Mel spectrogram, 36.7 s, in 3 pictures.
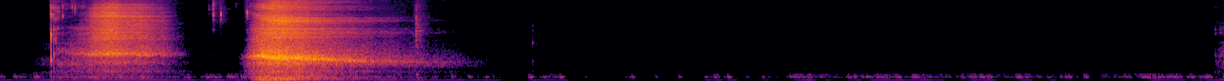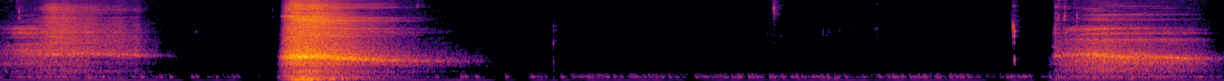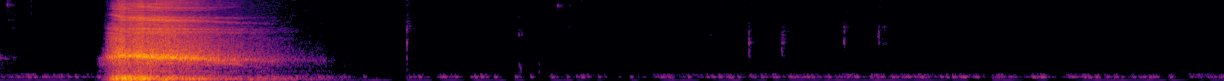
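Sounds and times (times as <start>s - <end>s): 
slow audible breathing during a breathing exercise: 0.5s - 1.8s, 2.5s - 4.6s, 12.2s - 13.9s, 15.0s - 17.0s, 22.8s - 24.5s, 25.5s - 27.8s.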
